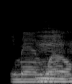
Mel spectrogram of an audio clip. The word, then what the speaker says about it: Emmanuel: So so the U in there takes on a W pronunciation, right? Emmanuel.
